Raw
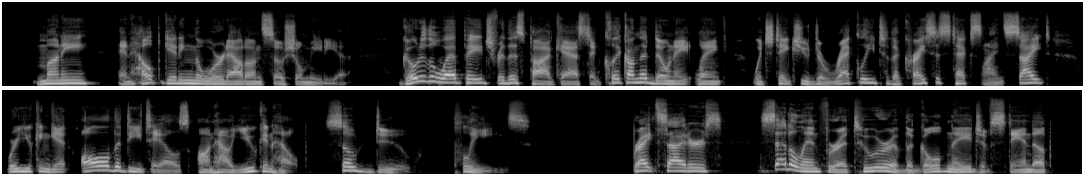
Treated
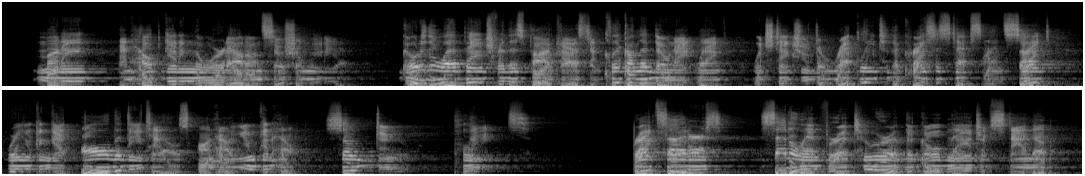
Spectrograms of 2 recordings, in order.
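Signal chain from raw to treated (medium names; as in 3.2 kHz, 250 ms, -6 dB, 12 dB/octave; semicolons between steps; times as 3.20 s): high-pass 220 Hz 6 dB/octave; treble shelf 5.7 kHz -9 dB; band-stop 800 Hz, Q 12; ring modulator 530 Hz; reverberation, pre-delay 3 ms, DRR 6.5 dB; trim +4 dB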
